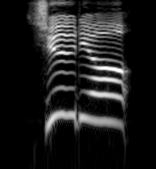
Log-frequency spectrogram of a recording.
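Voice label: "syuryo", Japanese; announce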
